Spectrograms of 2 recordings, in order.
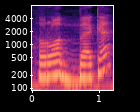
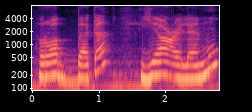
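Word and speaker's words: رَبَّكَ: پڑھیں گے، ان ربک را کو پر پڑھنا ہے لیکن نہ تو با کی زبر کو لمبا کرنا ہے اور نہ ہی کاف کی زبر کو لمبا کرنا ہے۔ بعض لوگ اس کو پڑھتے ہیں ربک، تو یہ غلط ہے، اس کو ہم کیسے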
